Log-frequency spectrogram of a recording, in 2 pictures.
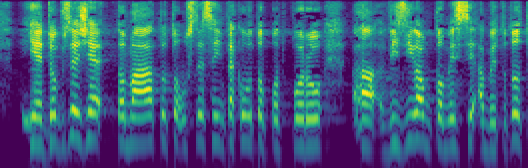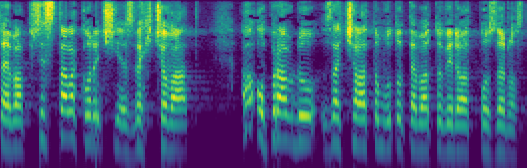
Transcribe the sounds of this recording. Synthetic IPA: jɛdo̞brɛʒɛt̪o̞maːt̪o̞t̪o̞ʔusnɛsɛɲiːt̪ako̞vuwt̪o̞po̞t̪̚po̞ɾuʔavɪziːvaːmko̞mɪsɪʔabɪt̪o̞t̪o̞t̪ɛːmapr̥ɛst̪alako̞nɛt͡ʃɲɛzlɛxt͡ʃo̞vat̪ | ʔaʔo̞pɾavduzat͡ʃalat̪o̞mut̪o̞t̪ɛːmat̪uvjɛnovat̪̚po̞zo̞ɾno̞st̪

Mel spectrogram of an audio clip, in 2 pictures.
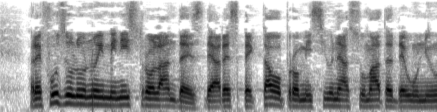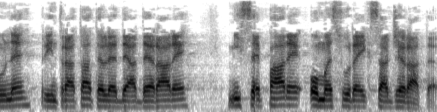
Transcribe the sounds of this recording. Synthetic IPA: re̞fuzulunujminist̪ɾuo̞land̪e̞zd̪e̞aɾe̞spe̞k̚t̪ao̞pɾo̞misiune̞asumat̪əd̪e̞uniune̞pɾint̪ɾat̪at̪e̞le̞d̪e̞ad̪e̞ɾaɾe̞ | mise̞paɾe̞o̞məsuɾəeɡsad͡ʒe̞ɾa̰t̪ə̰

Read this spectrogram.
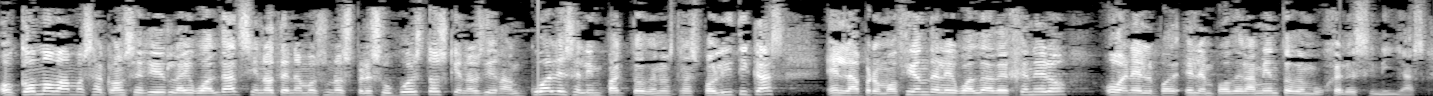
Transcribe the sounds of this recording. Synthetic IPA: o̞ko̞mo̞βamo̞sako̞nse̞ɣ̞iɾlaiɣwald̪aðsino̞t̪e̞ne̞mo̞s̬uno̞spɾe̞supwe̞st̪o̞ske̞no̞zðiɣ̞aŋkwale̞se̞limpak̚t̪o̞ðe̞nwe̞st̪ɾaspo̞lit̪ikas | e̞nlapɾo̞mo̞θjo̞nd̪e̞laiɣwald̪aðe̞xe̞ne̞ɾoː | enelele̞mpo̞ð̞e̞ɾamje̞nt̪o̞ð̞e̞muxe̞ɾe̞sinĩɲa̰s

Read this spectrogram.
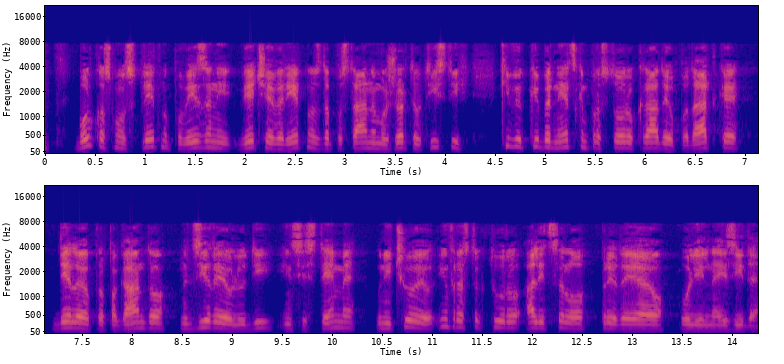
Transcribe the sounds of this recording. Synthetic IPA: boːlkɔsmɔspleːt̪nɔpɔʋeːzaniʋeːt͡ʃjajɛʋɛɾjeːt̪nɔst̪d̪apɔst̪aːnɛmɔʒəɾt̪ɛwt̪ist̪ix | kiʋəkibɛɾneːt̪skɛmpɾɔst̪oːɾukɾaːd̪ɛjɔpɔd̪aːt̪kɛ | d̪eːlajɔpɾɔpaɡaːnd̪ɔnad̪ziːɾajɔljud̪iːinsist̪eːmɛ | unit͡ʃuːjɛjɔʔinfɾast̪ɾuk̚t̪uːɾɔʔalit̪sɛlopɾiɾejajɔʋɔlilnɛiziːd̪ɛ

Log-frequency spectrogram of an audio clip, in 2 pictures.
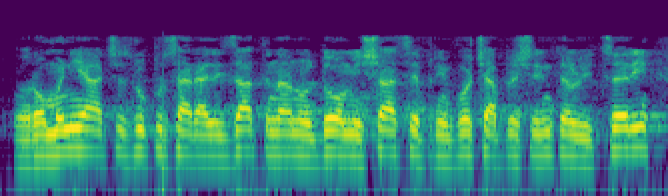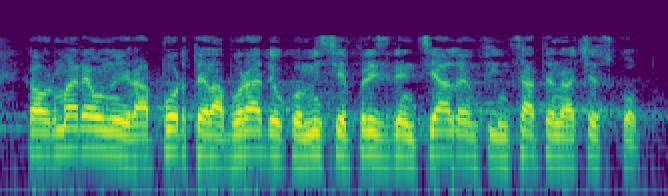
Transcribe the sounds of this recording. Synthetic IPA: ɨnro̞mɨnijaːt͡ʃe̞st̪lukɾusaɾe̞alizat̪ɨnanuld̪o̞wəmijʃase̞pɾinvo̞t͡ʃeapɾe̞ʃe̞d̪int̪e̞lujt̪səɾi | kaurmaɾeaunujrapo̞rt̪e̞labo̞ɾat̪̚d̪eo̞ko̞misije̞pɾe̞zid̪e̞nt̪sialəɨnfiːnt̪sat̪əɨnat͡ʃe̞st̪ko̞p

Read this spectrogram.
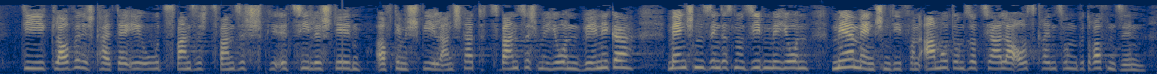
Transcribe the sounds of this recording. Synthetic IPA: d̥iːɡ̥laʊpv̥ʏɐdɪçkʰaɪt̚d̥eːɐeːuːt͡sv̥ant͡sɪçt͡sv̥ant͡sɪçt͡siːləʃteːənʔaʊfd̥eːmʃpiːlanʃtatt͡sv̥ant͡sɪçmɪljoːnənveːnɪɡɐ | mɛnʃn̩zɪntɛsnuːɐziːbm̩mɪljoːnənmeːɐmɛnʃn̩diːfɔnʔa̰ɐmuːtʊntz̥ot͡sjaːlɐʔaʊsɡ̥ʁɛnt͡sʊŋbətʁ̥ɔfn̩zɪnt

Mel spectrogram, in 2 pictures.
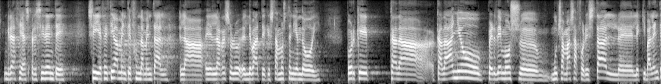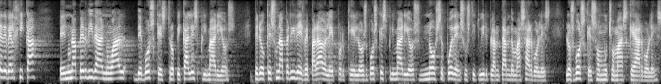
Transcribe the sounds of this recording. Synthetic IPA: ɡɾaθjaspɾe̞siðẽ̞nt̪e̞ | siefek̚t̪iβamẽ̞nt̪efund̪amẽnt̪allaelaresoeld̪e̞β̞at̪e̞keːst̪amo̞st̪e̞njẽ̞nd̪o̞o̞j | po̞ɾke̞ | kaðakaðaaɲo̞pe̞ɾðe̞mo̞z | mut͡ʃamasafo̞ɾe̞st̪alle̞kiβale̞nt̪e̞ð̞e̞βe̞lxika | enũnape̞ɾðiðaːnuald̪e̞βo̞ske̞st̪ɾo̞pikale̞spɾimaɾjo̞s | pe̞ɾoke̞sunape̞ɾðiðaire̞paɾaβ̞le̞po̞ɾke̞lo̞zβo̞ske̞spɾimaɾjo̞zno̞se̞pwe̞ðe̞nsust̪it̪uiɾplant̪and̪o̞masaɾβo̞le̞s | lo̞zβo̞ske̞sːo̞nmut͡ʃo̞maske̞aɾβo̞le̞s

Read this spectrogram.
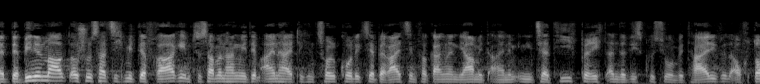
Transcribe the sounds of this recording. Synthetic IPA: deːɐbɪnənmaɐk̚taʊsʃʊshatz̥ɪçmɪt̚d̥eːɐfʁ̥aːɡəɪmt͡suzamənhaŋmɪt̚d̥eːmʔa̰ɪnɦaɪtlɪçn̩t͡sɔlkʰoːdɛksjaːbəʁaɪt͡sɪmfɛɐɡaŋənənjaːɐmɪtʔa̰ɪnəmʔinit͡sjatʰiːfb̥əʁɪçtandeːɐdɪskʰʊsjoːnbətʰaɪlɪçtʊnta̰ʊxd̥ɔ

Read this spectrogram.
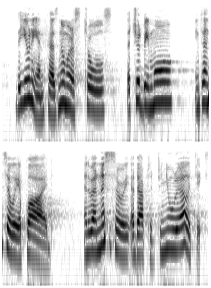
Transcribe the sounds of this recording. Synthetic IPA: ðɨjuniɨ̃nhɨznumə˞ɨstʰulˠz̥ | ðɨtʃɨd̚bimɔɹ | ɪ̃ntɛ̃nsɪvliɨpʰl̥aɪd | ɨ̃nwə˞nɛsɨsɛɹliʔɨdæp̚tʰɨd̚tʰɨnjuɹiælˠɨtʰḭz̥

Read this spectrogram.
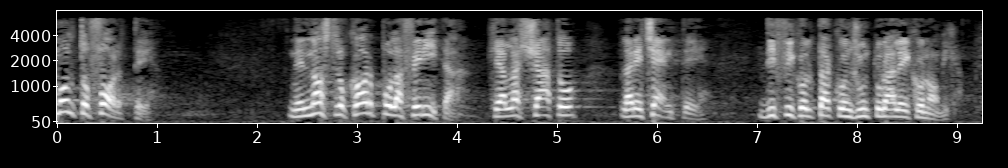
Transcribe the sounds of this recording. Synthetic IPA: mːolt̪ofɔrt̪ḛ | nelnɔst̪ɾokɔrpolafeɾiːt̪a̰ | k̟ealːaʃːaːt̪o | laɾet͡ʃɛnt̪e | d̪ifːikolt̪akːond͡ʒunt̪uɾaːleːkonɔ̰ːmikḁ

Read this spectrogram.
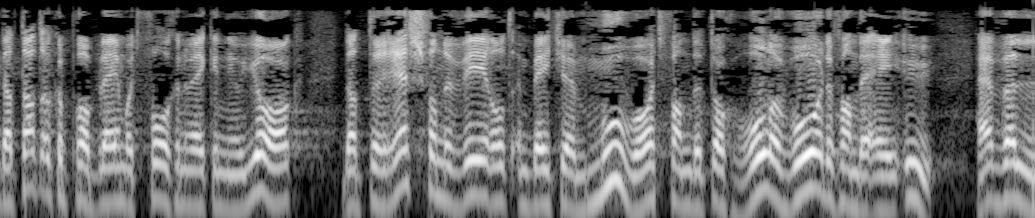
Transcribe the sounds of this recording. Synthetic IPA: dɑt̚dɑtowkənproblejmʋɔɹtfɔlˠχəndəʋejkɪnːuwjɔɹk | dɑt̚dərɛstfɑndəʋɪːrəlˠtənbejtəmuʋɔɹtfɑndətɔχɦɔləʋʊːɹdəvɑndəejʔy | ɦɛʋə

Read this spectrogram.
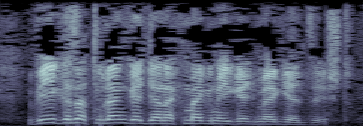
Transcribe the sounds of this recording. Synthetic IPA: veːɡɛzɛt̪ylɛŋɡɛɟːɛnɛkmɛɡmeːɡɛɟmɛɡjɛɟzeːʃt̪

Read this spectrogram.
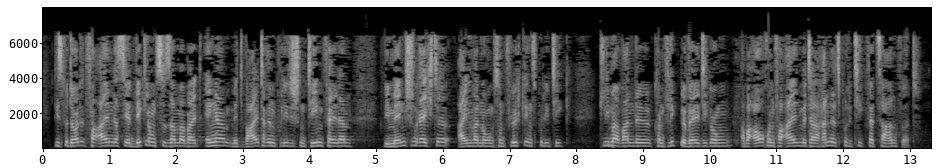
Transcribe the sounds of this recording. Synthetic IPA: d̥iːsb̥ədɔʏtətfoːɐʔaləmdasd̥iːɛntv̥ɪklʊŋst͡suzamənaɐbaɪtʔɛŋɐmɪtv̥aɪtəʁ̞ənpʰoliːtɪʃn̩tʰeːmənfɛldɐn | viːmɛnʃn̩ʁɛçtəʔaɪnvandəʁ̞ʊŋsʊntflʏçtlɪŋspʰolitʰiːk | kʰːl̥iːmavandl̩kʰɔnflɪk̚t̚b̥əvɛlt̬ɪɡʊŋʔaːbɐaʊxʊntfoːɐʔalənmɪt̚d̥eːɐɦandl̩spʰolitʰiːkfɛɐt͡saːɐntv̥ɪɐt

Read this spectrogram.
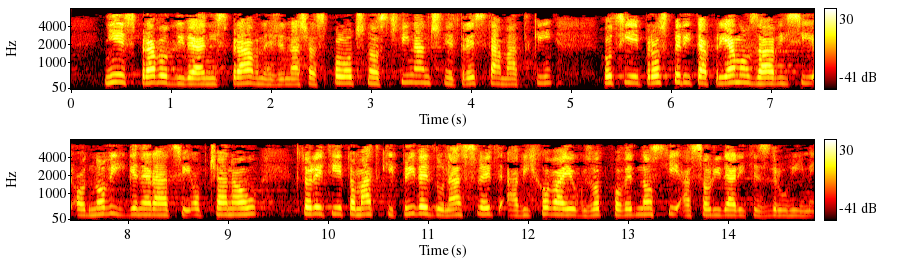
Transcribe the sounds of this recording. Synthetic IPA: ɲɪɛjɛspɾaʋɔd̪liʋɛːaɲispɾaːʊnɛːʒɛnaʃaspɔlɔt͡ʃnɔscfinant͡ʃɲɛt̪ɾɛst̪amat̪ki | hɔt͡sijɛjpɾɔspɛɾit̪apɾɪamɔzaːʋisiːʔɔd̪nɔʋiːɣɡɛnɛɾaːt͡siːɔpt͡ʃanɔʊ | kt̪ɔɾɛːt̪ɪɛt̪ɔmat̪kipɾiʋɛd͡zuːnasʋɛd̪aʋixɔʋajuːɡzɔt̪̚pɔʋɛd̪nɔsciʔasɔlid̪aɾicɛzd̪ɾuɦiːmi

